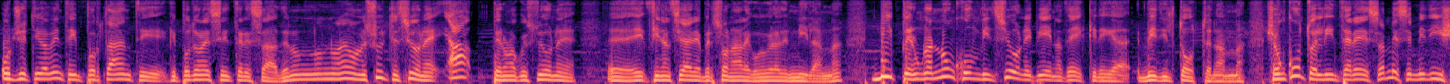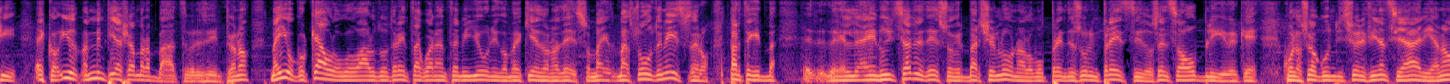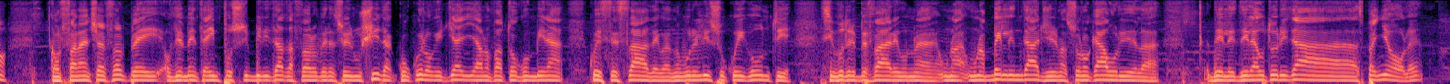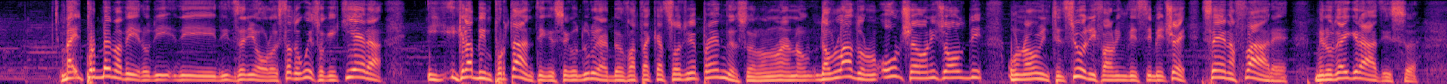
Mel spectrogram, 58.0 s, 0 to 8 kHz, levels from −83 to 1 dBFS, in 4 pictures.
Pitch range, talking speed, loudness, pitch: 140-175 Hz, 195 wpm, -16 LUFS, 155 Hz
